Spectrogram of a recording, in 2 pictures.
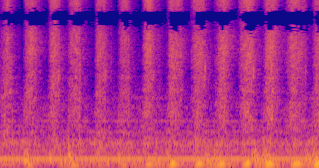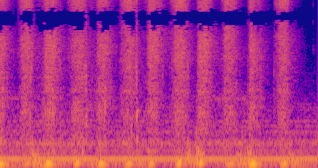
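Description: A large paintbrush scrubbing rapidly back and forth across a stretched canvas, about five strokes a second, working a thin wet pink glaze into the painting. A steady low hum runs underneath.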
